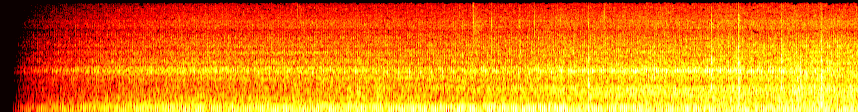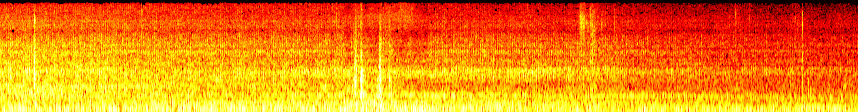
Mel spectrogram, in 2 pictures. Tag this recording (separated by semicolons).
bumpy; car; Off; road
